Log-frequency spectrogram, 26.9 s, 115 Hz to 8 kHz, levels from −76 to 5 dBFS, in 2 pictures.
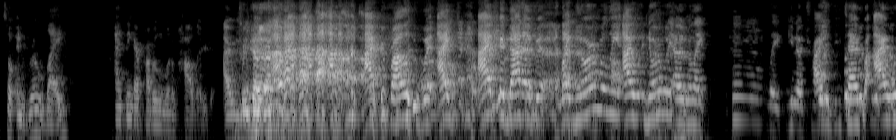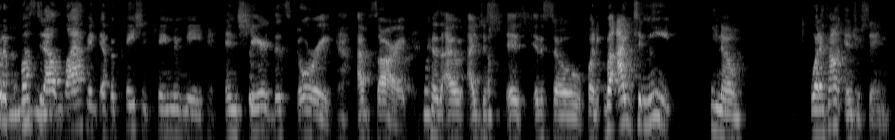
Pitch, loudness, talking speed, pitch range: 170 Hz, -22 LUFS, 175 wpm, 130-215 Hz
